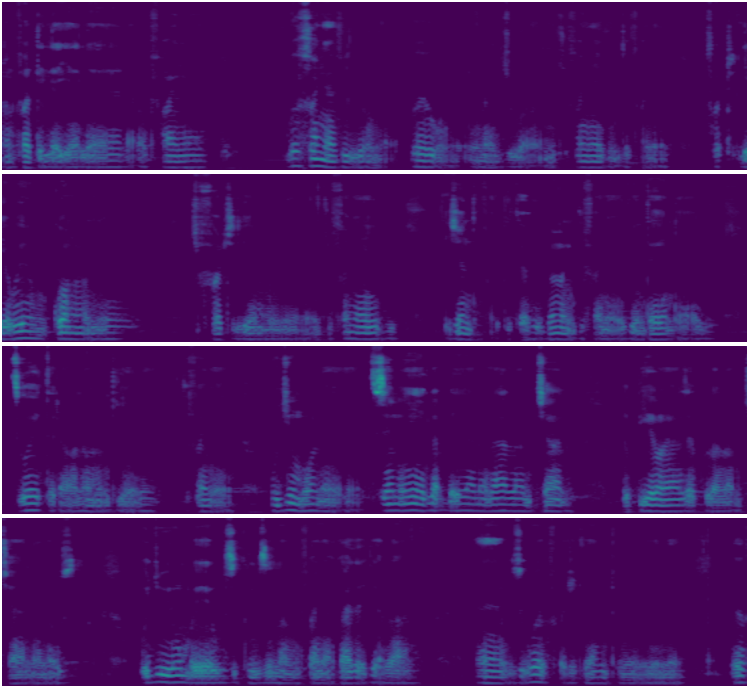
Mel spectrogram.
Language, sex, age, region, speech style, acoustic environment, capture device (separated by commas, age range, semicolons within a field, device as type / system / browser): Swahili, male, 25-34, Kenya, relaxed, silence, mobile / Linux / Chrome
